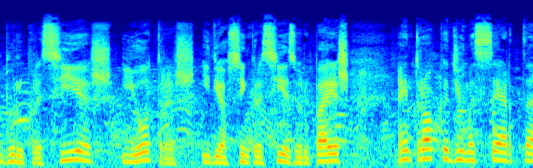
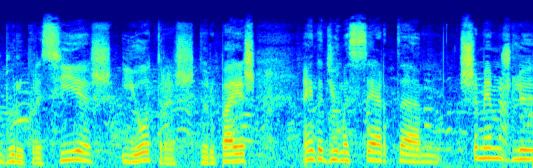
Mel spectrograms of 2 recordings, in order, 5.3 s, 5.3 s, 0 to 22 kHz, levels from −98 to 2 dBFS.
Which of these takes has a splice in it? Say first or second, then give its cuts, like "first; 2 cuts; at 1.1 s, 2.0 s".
second; 2 cuts; at 2.0 s, 3.2 s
